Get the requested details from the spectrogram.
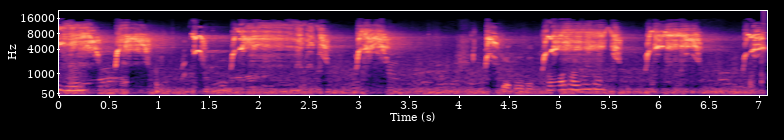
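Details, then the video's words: A crying monkey gives loud, shrill high-pitched screeches in repeated bursts, about eight in seven seconds, each often ending in a sharp falling sweep, with short gaps between cries. "Poor Monkey’s Crying Is Heartbreaking"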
